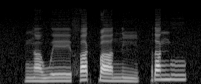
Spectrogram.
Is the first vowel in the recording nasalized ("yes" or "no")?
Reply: yes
